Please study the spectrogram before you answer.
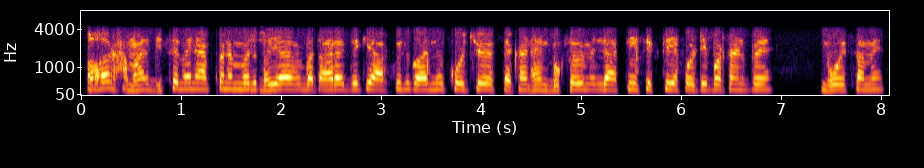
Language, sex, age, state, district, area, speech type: Urdu, male, 30-45, Uttar Pradesh, Shahjahanpur, rural, conversation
